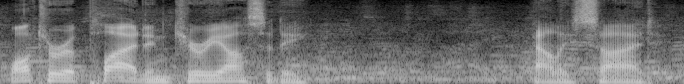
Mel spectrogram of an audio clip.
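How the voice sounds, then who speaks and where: A man's voice: low-pitched, lively intonation, normal speed, crowd noise. A man reading scripted story narration as the narrator of an audiobook.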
